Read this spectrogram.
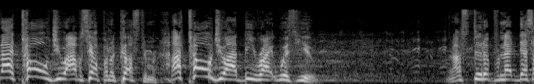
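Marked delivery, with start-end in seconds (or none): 0.0-3.2 high-pitched, loud scolding; angry retelling. Retold or imitated. Clerk scolding an impatient man mid-call, angry and indignant. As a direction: re-enact an exasperated telling-off. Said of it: "that made me mad".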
